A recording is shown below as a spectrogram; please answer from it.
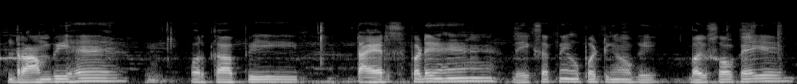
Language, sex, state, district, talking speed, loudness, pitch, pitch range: Hindi, male, Rajasthan, Jaipur, 130 wpm, -19 LUFS, 120 Hz, 110-135 Hz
